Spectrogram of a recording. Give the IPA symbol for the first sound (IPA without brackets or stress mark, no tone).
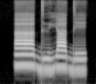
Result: aː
